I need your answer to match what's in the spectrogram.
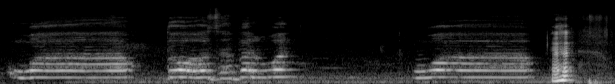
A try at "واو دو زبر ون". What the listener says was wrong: وا نہیں, واو دو زبر ون, واو دو زبر ون. دوبارہ اگین, دوبارہ.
